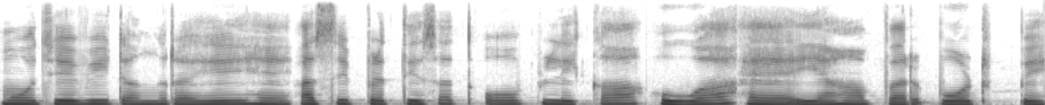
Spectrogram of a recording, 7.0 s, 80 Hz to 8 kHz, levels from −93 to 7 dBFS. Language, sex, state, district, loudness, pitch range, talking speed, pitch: Hindi, female, Uttar Pradesh, Budaun, -25 LUFS, 210-225 Hz, 135 wpm, 220 Hz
